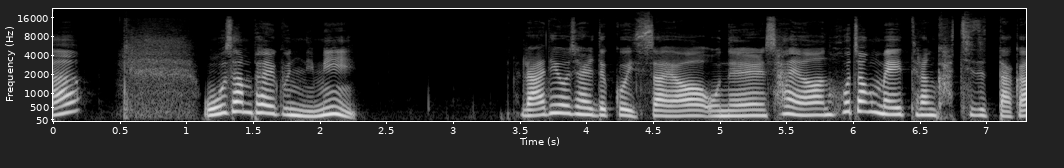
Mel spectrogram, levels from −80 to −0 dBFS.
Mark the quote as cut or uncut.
uncut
